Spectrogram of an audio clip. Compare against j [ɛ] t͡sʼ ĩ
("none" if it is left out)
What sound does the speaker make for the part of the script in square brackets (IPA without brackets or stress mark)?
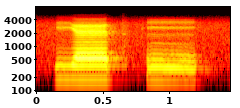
ɛ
